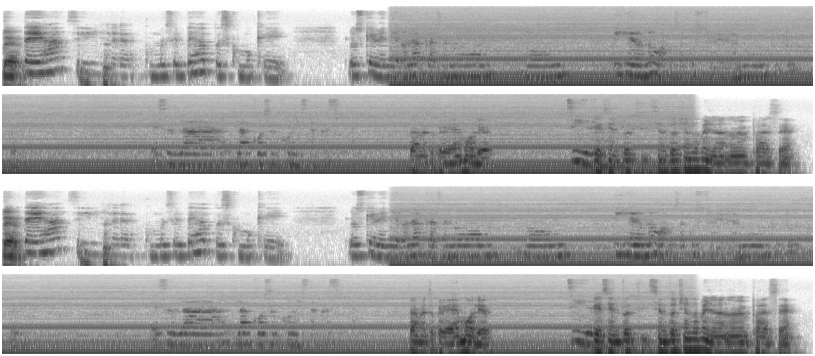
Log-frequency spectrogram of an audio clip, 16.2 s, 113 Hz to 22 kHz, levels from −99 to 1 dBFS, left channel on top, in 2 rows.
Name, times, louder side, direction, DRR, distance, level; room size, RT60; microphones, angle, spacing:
voice 1, 0.0-2.8 3.5-5.6 6.1-8.4 9.6-11.7 13.8-14.5, left 1 dB, 90° left, 1.9 m, -35 dB
sound 1, 3.9-15.1, left 3 dB, 65° left, 1.0 m, -33 dB
voice 2, 12.2-13.0 14.0-16.0, right 2 dB, 35° right, 0.5 m, -24 dB
4.3 x 4.2 x 2.6 m
head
